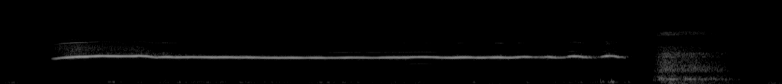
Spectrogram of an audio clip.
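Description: One long whistled note held at a constant pitch for about six seconds, clear and sustained, then a short, breathy exhale.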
